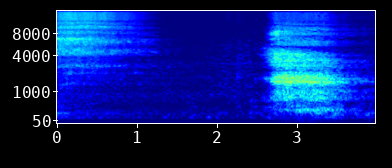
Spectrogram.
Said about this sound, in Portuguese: protegidas e guiadas pelas forças divinas, por nossos mestres e amparadores, respirando fundo.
